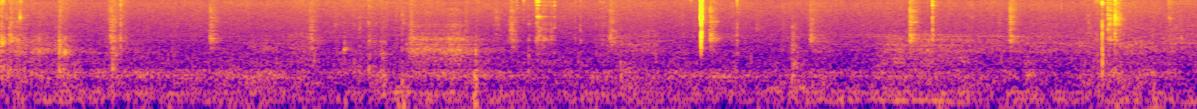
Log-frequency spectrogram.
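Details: Quiet indoor room with soft scattered taps and clicks and one sharper snap; no animal call.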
